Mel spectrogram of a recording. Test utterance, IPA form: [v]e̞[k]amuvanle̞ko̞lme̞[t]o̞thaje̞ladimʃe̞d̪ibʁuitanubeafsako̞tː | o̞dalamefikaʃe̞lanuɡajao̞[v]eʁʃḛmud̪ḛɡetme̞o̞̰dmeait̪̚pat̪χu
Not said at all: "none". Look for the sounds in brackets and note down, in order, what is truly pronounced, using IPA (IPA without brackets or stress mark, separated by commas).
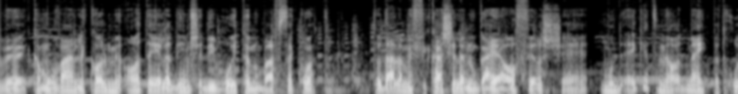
v, k, ʔ, f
